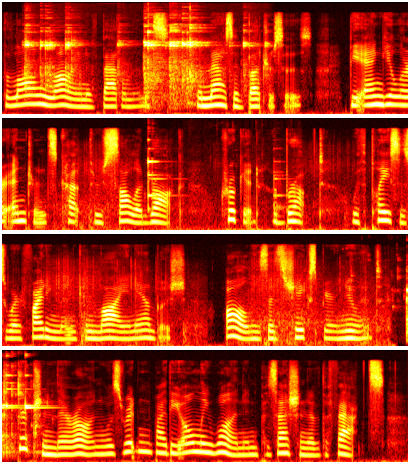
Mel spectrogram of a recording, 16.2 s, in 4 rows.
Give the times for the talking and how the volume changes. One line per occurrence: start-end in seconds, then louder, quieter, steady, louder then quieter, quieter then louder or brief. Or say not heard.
0.1-16.1 steady.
